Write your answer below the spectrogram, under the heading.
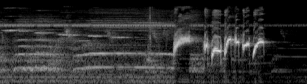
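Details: Red-whiskered bulbul morning singing used to stimulate caged bulbuls: after soft background calls, a crisp run of about seven quick, looping whistled notes, loud and clear.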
